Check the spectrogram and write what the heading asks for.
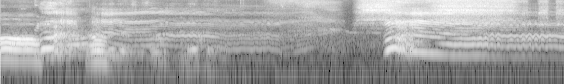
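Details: Baby girl crying during her ear piercing: loud, high-pitched infant crying in bursts, settling into whimpers before rising again, while adults soothe her.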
